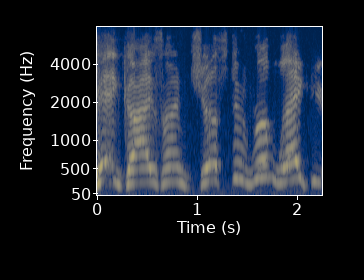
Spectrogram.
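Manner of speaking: very high pitch, slow pace. Imitating a YouTuber's video intro: imitating Justin from Lanky Box. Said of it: "His voice is kinda hard to do".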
